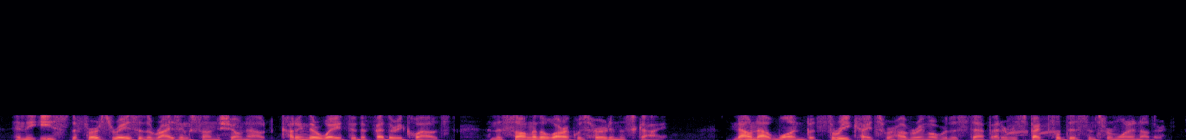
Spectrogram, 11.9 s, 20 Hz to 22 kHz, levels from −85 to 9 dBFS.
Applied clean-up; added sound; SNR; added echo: none; Alarm; 19 dB; none.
